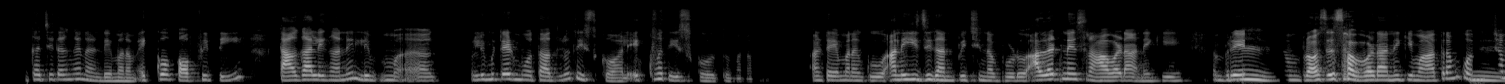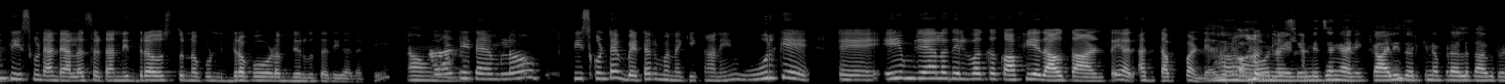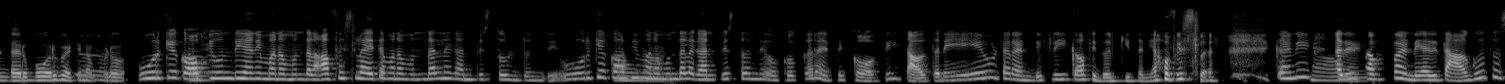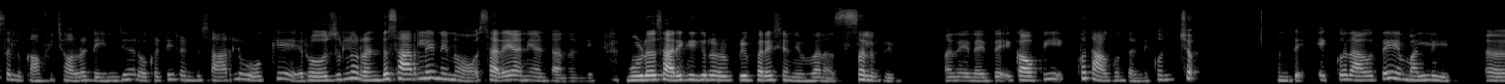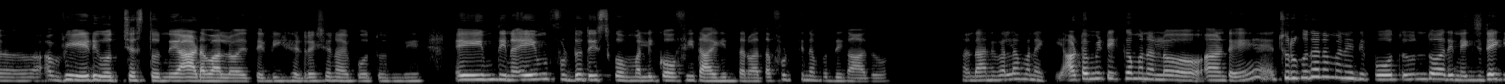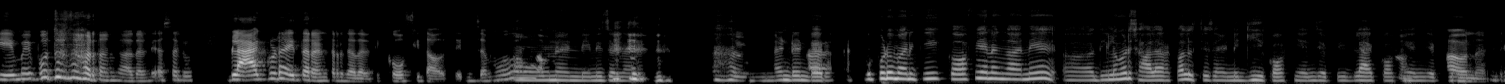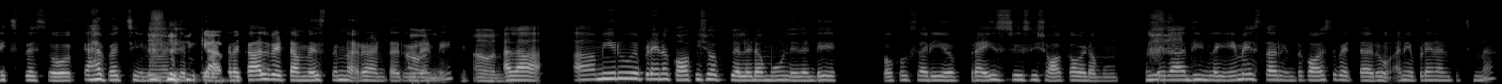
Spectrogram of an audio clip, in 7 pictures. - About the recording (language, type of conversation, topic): Telugu, podcast, కాఫీ మీ రోజువారీ శక్తిని ఎలా ప్రభావితం చేస్తుంది?
- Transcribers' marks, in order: in English: "లిమిటెడ్"; in English: "అన్ఈజీగా"; in English: "అలర్ట్‌నెస్"; in English: "బ్రైన్ ప్రాసెస్"; other background noise; in English: "బెటర్"; tapping; laughing while speaking: "రాంగ్ అసలు"; in English: "రాంగ్"; in English: "బోర్"; in English: "ఫ్రీ"; laughing while speaking: "ఆఫీస్‌లో. కానీ అది తప్పండి అది తాగొద్దు"; in English: "డేంజర్"; in English: "ప్రిపరేషన్"; in English: "డీహైడ్రేషన్"; in English: "ఫుడ్"; in English: "ఫుడ్"; in English: "ఆటోమేటిక్‌గా"; in English: "నెక్స్ట్ డే‌కి"; in English: "బ్లాక్"; chuckle; laugh; in English: "ఘీ కాఫీ"; in English: "బ్లాక్ కాఫీ"; in English: "ఎక్స్‌ప్రెస్సో, క్యాపచినో"; laughing while speaking: "క్యాపచినో అని చెప్పి రకరకాలు పెట్టి అమ్మేస్తున్నారు అంటారు చూడండి"; laughing while speaking: "క్యాపచ్"; in English: "క్యాపచ్"; in English: "షాప్‌కి"; in English: "ప్రైస్"; in English: "షాక్"; other noise; in English: "కాస్ట్"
